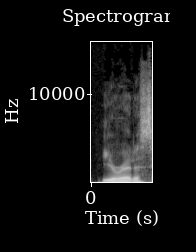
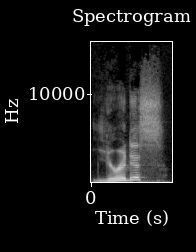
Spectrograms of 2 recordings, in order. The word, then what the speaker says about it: Eurydice: Now, I have always heard it as Eurydice or something like that. Uh-huh. We went so far as to look up the proper pronunciation. Eurydice. I've heard two different versions of it. Okay. But it seems like Eurydice is the name.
